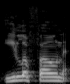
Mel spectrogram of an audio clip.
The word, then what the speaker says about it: Elephone: guys this is the ELA phone s8 now I'm probably not pronouncing that correctly it's e le th o and E so I think it's ela phone either way this is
